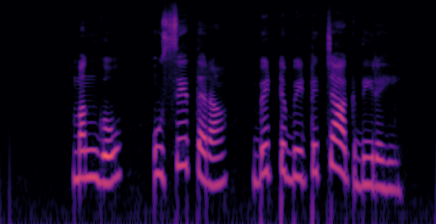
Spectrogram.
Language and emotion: Punjabi, neutral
